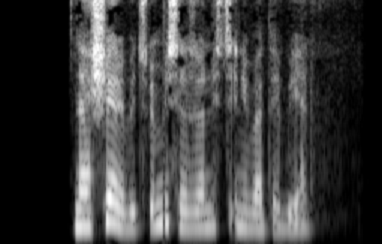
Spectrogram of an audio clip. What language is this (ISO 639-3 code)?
kat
